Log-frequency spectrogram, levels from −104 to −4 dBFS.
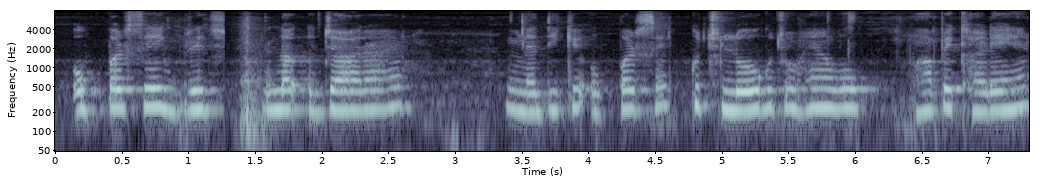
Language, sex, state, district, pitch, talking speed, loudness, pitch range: Hindi, female, Bihar, Gopalganj, 220 Hz, 165 wpm, -34 LUFS, 210-230 Hz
